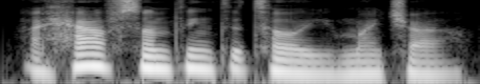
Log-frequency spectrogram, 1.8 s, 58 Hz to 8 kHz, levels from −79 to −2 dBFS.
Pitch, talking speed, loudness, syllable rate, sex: 125 Hz, 265 wpm, -16 LUFS, 6.4 syllables/s, male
